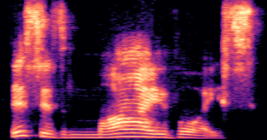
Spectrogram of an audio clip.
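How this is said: The word 'my' carries the stress.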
